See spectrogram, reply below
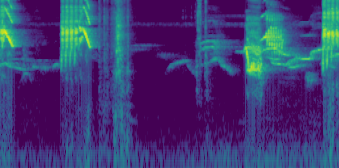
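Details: Oriental magpie-robin (kacer) in gacor song: loud rasping bursts, a soft drawn-out whistle in between, then a harsh buzzy phrase and another burst to close.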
